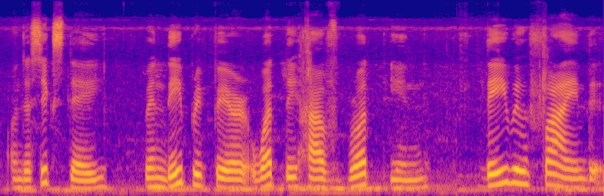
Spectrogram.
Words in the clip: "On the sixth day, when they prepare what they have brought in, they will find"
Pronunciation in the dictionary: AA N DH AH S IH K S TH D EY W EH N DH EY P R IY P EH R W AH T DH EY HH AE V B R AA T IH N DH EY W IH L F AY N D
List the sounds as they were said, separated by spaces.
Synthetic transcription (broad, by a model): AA N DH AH S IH K S D EY W EH N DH EY P R IY P EH R W AH T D EY HH AE V B R AA T IH N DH EY W IH L F AY N D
